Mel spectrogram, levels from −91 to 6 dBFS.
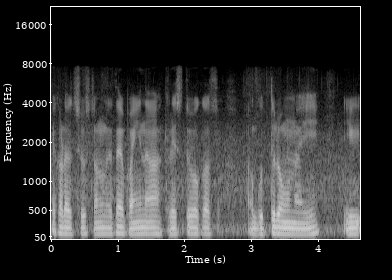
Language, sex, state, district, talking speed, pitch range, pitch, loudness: Telugu, male, Andhra Pradesh, Visakhapatnam, 115 wpm, 95-100 Hz, 100 Hz, -18 LUFS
